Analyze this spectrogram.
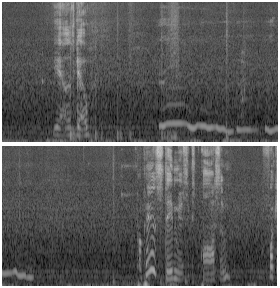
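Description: A young woman speaks playfully into a microphone, close up.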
